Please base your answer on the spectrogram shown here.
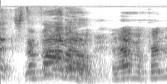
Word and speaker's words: Stefano: The other and fastest on the other syllable. Stefano. Stefano.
